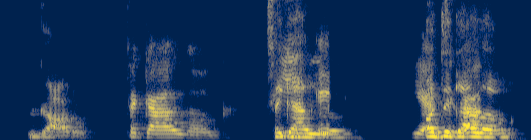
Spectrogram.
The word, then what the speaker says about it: Tagalog: Could you state what you just stated in Legalo? Did I say it right? Tagalog.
